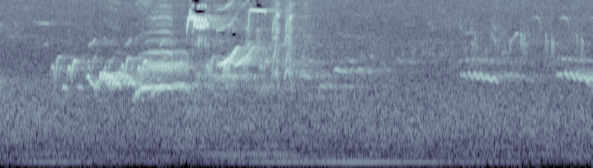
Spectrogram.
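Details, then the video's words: Common starling singing on a roof, a varied run of whistled and chattering notes around the middle of the clip, with a few high squeaky notes and faint whistles afterwards over steady low background hum. "Singing Starling on the Roof"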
